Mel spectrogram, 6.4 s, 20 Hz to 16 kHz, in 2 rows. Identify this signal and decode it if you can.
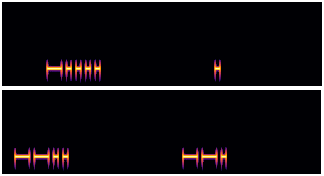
Morse code, heard as a keyed tone, about 25 wpm, spaced as for 7 wpm, 700 Hz. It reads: 6EZG
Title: USA Call Signs - 6 Characters - 8x Character Spacing - 25wpm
